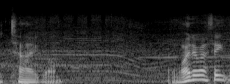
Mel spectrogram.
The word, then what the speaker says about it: Tigon: So, I've heard it called the Tigon, the Tjon, but I think it's neither. I think it's the Taigon.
